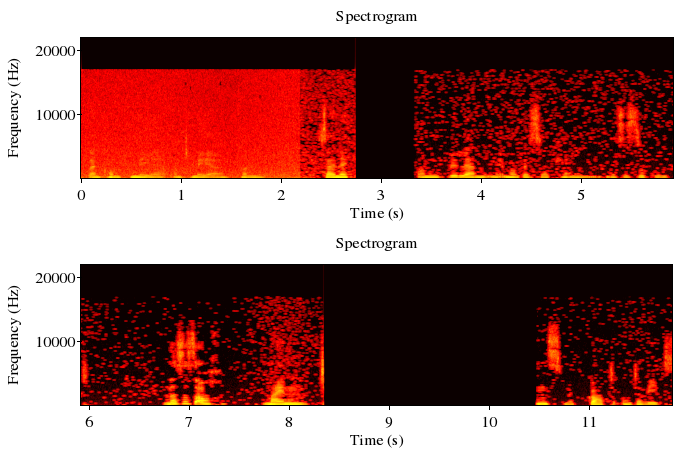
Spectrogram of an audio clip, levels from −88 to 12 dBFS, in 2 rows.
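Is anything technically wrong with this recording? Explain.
Yes, there are two kinds of fault: overdone noise removal and two stream reconnects.

From 2.19 s, right after "mehr und mehr von", to the end at 11.83 s, a noise reduction stage is working far too aggressively. Any frequency band that comes close to its noise estimate gets pulled down hard or switched off, and quieter parts of the speech are cut along with the noise. The room noise, which sits about 12 dB below the speech, is reduced and breaks up into twinkling, warbling specks.

Stream reconnects occur at 2.74 to 3.33 s and 8.34 to 10.49 s. Each time, the connection dropped and the player fell silent, about 0.59 s the first time and 2.13 s the second. It then reconnected and started a new decoder partway through the stream. When the sound returns, it has skipped ahead, by roughly 0.7 s the first time and roughly a second the second time, so that stretch is missing. 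The restart fades in rather than resuming at full level.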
